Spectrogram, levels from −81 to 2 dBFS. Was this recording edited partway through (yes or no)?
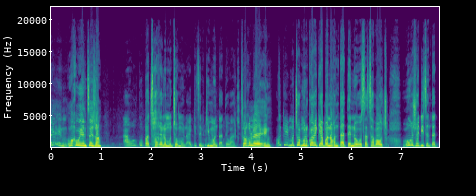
yes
